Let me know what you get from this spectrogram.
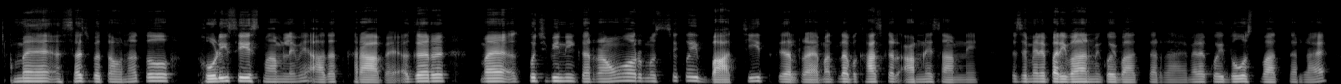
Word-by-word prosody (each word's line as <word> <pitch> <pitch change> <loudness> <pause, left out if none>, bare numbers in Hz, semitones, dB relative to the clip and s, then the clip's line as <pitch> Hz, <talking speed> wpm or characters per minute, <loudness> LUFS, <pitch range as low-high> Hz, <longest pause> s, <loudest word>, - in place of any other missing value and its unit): मैं 145 +1 +3
अ, 130 - -6
सच 145 +3 -1
बताऊँ 125 -3 -3
ना 130 +3 -6
तो 160 +3 +1 0.5
थोड़ी-सी 155 +4 +6
इस 155 +1 +2
मामले 125 -1 -4
में 155 +2 -9
आदत 120 +2 -3
ख़राब 110 -4 +4
है। 100 - -7
अगर 150 +3 +5 0.4
मैं 145 -1 +5
कुछ 160 -1 -1
भी 160 0 +2
नहीं 155 0 -2
कर 135 -2 -3
रहा 130 +1 -2
हूँ 145 +6 -1
और 165 -2 +1
मुझसे 150 +4 -10
कोई 175 0 -1 0.2
बातचीत 150 +9 +2
कर 120 -2 +1
रहा 115 -1 -1
है 105 - -2
मतलब 120 +1 -2
खासकर 125 +1 +1
आमने-सामने। 110 -2 -7 0.4
जैसे 135 +1 -6
मेरे 135 0 +2
परिवार 125 0 +5
में 125 0 -9
कोई 120 0 -1
बात 110 0 -3
कर 110 -1 -9
रहा 110 0 -15
है 105 - -15
मेरा 120 - -3
कोई 120 - -3
दोस्त 135 0 0
बात 115 -1 -1
कर 115 -1 -12
रहा 110 +3 -10
है 145 +3 -3
130 Hz, 210 wpm, -24 LUFS, 115-145 Hz, 0.5 s, थोड़ी-सी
